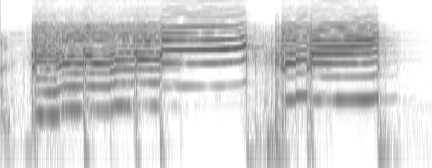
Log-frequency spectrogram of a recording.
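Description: Les Paul electric guitar playing a blues lead lick: a quick run of picked notes into a long held note that is bent up slightly at its end, then after a short break a second short phrase ending on a held note.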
